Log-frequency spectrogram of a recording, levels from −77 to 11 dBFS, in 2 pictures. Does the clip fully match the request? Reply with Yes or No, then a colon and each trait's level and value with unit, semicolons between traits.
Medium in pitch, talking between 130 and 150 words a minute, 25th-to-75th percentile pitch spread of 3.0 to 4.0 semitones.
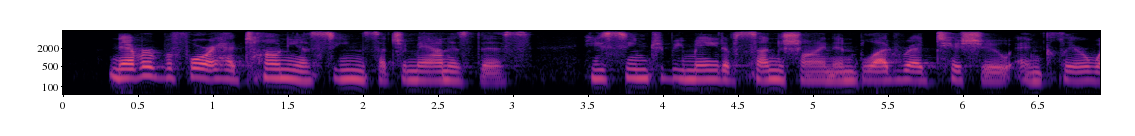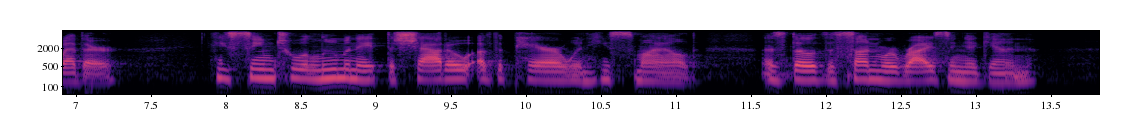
No: medium, 170 Hz; average, 185 wpm; average, 3.4 semitones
